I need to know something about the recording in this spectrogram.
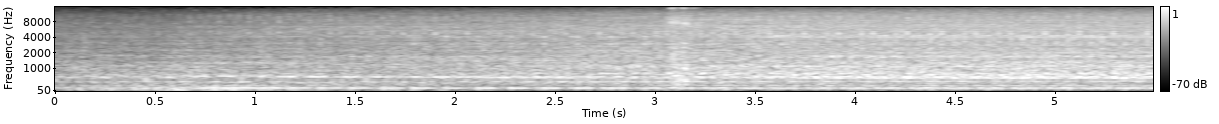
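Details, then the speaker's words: VW Golf R32 non-runner whose cylinders six and five were found wet; leaking injectors are suspected. Restarted with sensors and fuel pump reconnected, it gives a rough, strained, weak idle with a regular pulse about four per second and a hoarse exhaust. "sounds very labored doesn't it to so very very weak not too sure"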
